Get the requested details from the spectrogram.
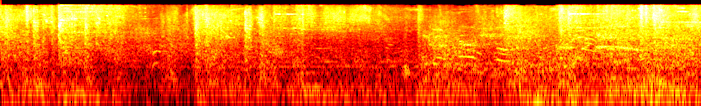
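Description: Game spell effects crackle and burst during a fight.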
